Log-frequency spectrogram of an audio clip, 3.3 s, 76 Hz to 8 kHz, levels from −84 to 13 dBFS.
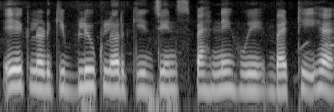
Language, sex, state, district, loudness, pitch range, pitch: Hindi, female, Haryana, Charkhi Dadri, -16 LUFS, 185-205 Hz, 195 Hz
